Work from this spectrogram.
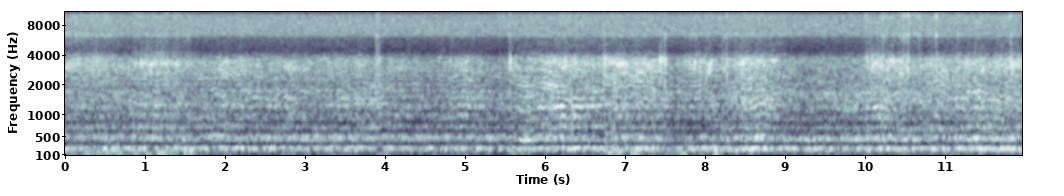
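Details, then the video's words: Dozens of honey bees feeding at a 3D-printed bee feeder in a Colorado garage, January heat keeping them active; even, rich droning hum of wings, with faint light ticks scattered across the recording. "45 Minutes of Honey Bees Feasting from 3D Printed Bee Feeder ASMR"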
